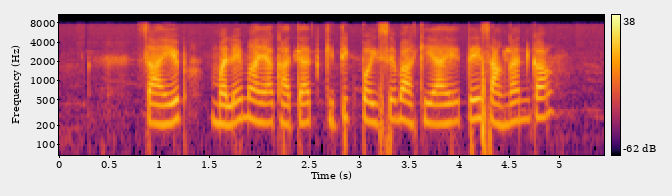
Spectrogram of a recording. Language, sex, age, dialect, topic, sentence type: Marathi, female, 18-24, Varhadi, banking, question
